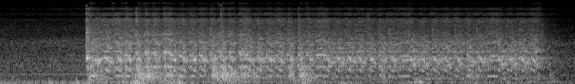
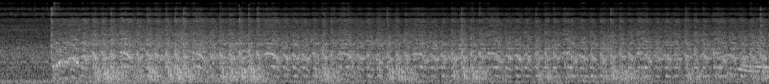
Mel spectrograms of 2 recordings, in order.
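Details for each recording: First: 6.0L Power Stroke diesel truck pulled from the weeds, freshly installed engine built dry: steady starter cranking about three turns a second that never catches; throws cam position sensor code, no cam sync, original cam sensor with new connector, sensor or wiring suspected. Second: 6.0 L Power Stroke diesel from an old burnout truck, newly installed, first start after splicing a new cam sensor connector: cranks and fires, then settles into steady diesel clatter with slight stumbles and hiccups; engine starting and running.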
